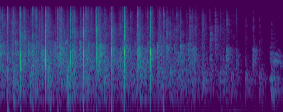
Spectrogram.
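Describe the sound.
An audience applauds to welcome a speaker at an evening event on indigenous cultural revitalization. Sharp, evenly spaced claps keep a steady rhythm, then grow softer and sparser until they fade out.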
